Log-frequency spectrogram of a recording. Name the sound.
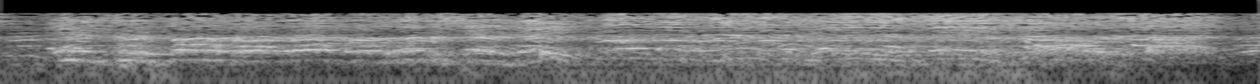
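protesters shouting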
